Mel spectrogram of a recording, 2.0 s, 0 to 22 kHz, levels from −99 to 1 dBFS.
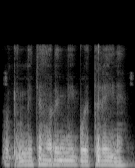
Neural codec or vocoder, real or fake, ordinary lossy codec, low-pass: codec, 24 kHz, 0.9 kbps, WavTokenizer, medium music audio release; fake; none; 7.2 kHz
